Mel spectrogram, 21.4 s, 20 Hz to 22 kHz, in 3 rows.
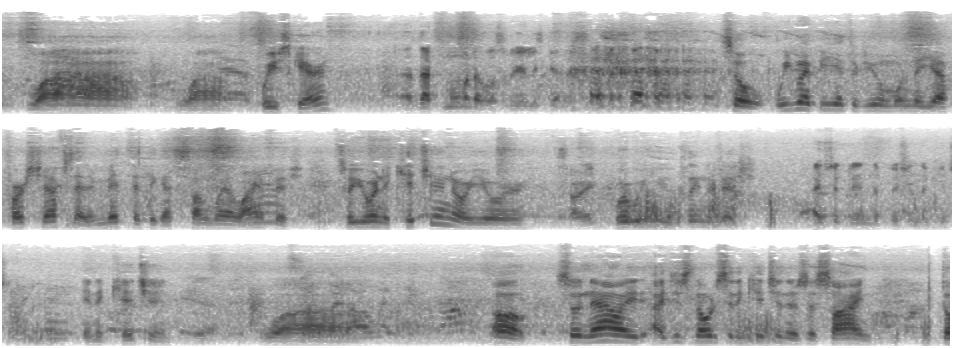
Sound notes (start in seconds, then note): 4.2 laughter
